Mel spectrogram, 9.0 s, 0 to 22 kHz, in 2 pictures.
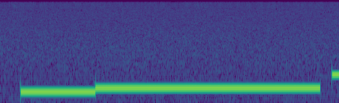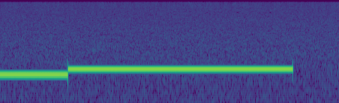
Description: Two-tone page, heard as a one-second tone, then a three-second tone, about 450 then 580 Hz, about 1120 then 1400 Hz.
